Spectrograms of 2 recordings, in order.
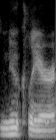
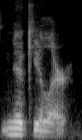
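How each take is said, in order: First: The word is said as nu-clee-ar. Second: The word is said as nu-cu-lar. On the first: The speaker calls it right. "it is in fact nuclear" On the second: The speaker calls it wrong. "and not nuclear"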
